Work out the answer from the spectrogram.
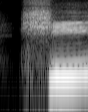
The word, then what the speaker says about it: Xi: She is pronounced she.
